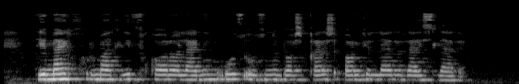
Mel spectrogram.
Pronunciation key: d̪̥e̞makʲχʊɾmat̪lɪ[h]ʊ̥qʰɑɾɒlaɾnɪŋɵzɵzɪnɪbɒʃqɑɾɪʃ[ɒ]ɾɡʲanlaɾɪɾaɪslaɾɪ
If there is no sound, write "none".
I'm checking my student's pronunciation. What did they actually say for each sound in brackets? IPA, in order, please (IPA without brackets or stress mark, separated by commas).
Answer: f, ɒ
